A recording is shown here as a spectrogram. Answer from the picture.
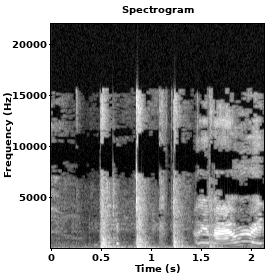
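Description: Three sharp knocks about a third of a second apart, followed by a girl starting to talk.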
